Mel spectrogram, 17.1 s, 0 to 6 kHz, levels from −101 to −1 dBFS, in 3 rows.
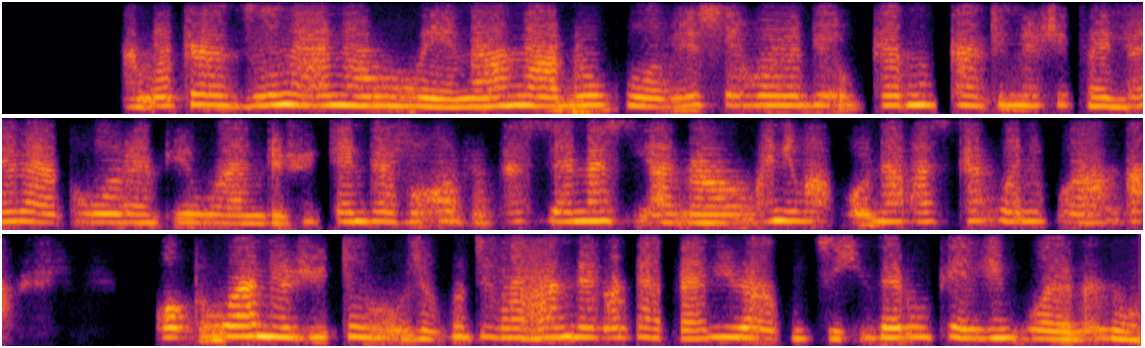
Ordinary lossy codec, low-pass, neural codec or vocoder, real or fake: Opus, 24 kbps; 5.4 kHz; codec, 44.1 kHz, 0.9 kbps, DAC; fake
